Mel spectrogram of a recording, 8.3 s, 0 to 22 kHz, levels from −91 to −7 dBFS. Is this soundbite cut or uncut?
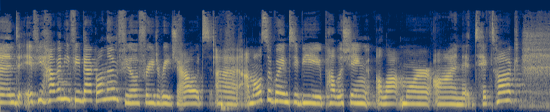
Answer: uncut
